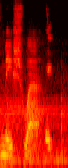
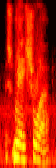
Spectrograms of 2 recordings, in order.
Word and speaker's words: Meishu: Michelle is Mei-Shue. Mei-Shue. I forgot that is how you pronounce that. Shue.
